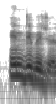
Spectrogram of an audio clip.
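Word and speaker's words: individually: তারপর ছোট ছোট দলে এন্ড ইন্ডিভিজুয়ালি এবং ব্যক্তিগতভাবে বলো ইন্ডিভিজুয়ালি ইন্ডিভিজুয়াল এখানে ডির উচ্চারণটা জ হবে ইন্ডিভিজুয়ালি কারণ ডির উচ্চারণ মাঝে মাঝে জ হয় ইন্ডিভিজুয়ালি ইন্ডিভিজুয়ালি গুড মর্নিং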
